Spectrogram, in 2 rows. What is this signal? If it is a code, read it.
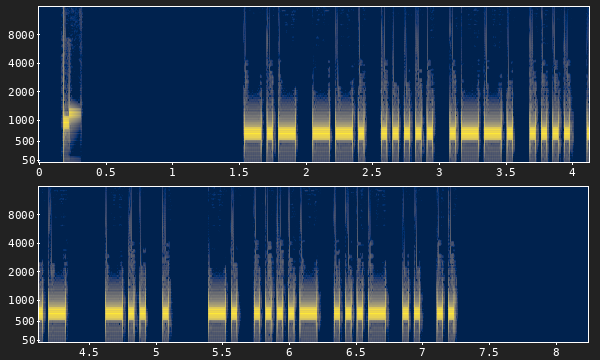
Morse code, heard as a keyed tone, about 28 wpm, 700 Hz. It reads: KG5PHA DE N4VII
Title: USA Callsign DE Callsign 28wpm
